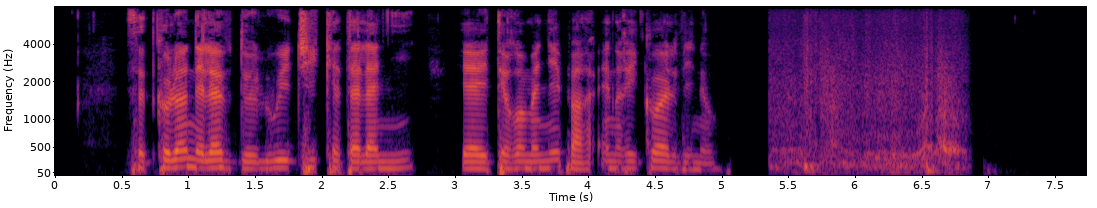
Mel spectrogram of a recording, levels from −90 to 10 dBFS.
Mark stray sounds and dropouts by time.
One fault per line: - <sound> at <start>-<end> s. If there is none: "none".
- whoosh at 5.4-6.9 s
